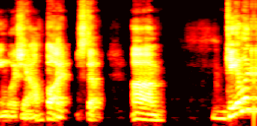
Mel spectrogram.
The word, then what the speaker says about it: Gaelic: now but still um Gaelic or gallic because over here we always say Gaelic which I think is probably wrong well he's saying the other way sir yeah anyway that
